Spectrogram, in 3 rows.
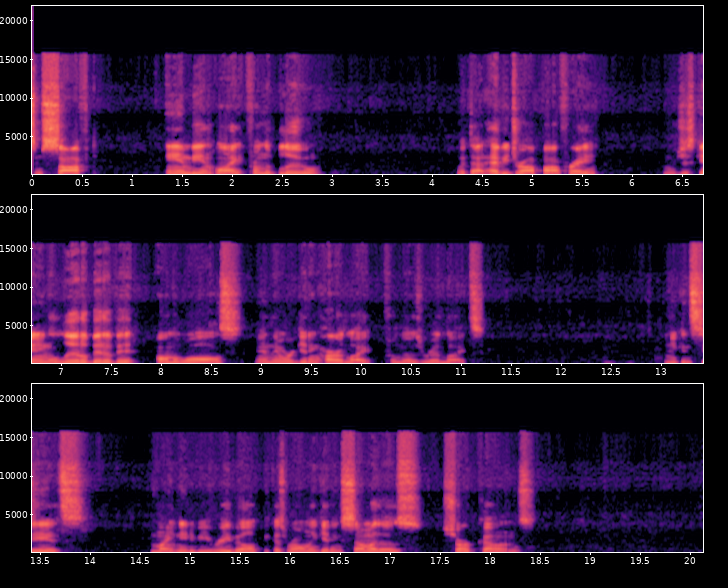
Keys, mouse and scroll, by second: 19.2 F5.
